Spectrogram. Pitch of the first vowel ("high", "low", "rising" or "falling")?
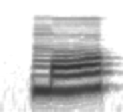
rising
